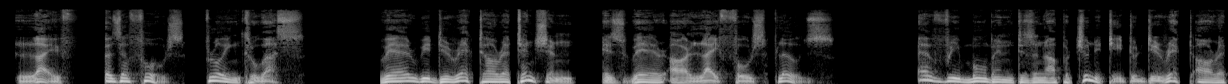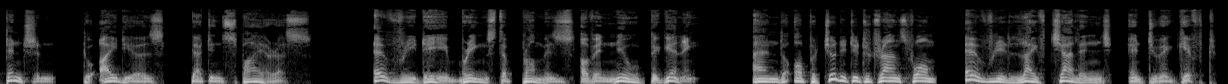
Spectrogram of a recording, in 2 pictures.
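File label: Bengali, male, English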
